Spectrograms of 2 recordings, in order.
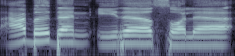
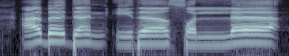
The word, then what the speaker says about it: عبدا إذا صلى: സല്ല ലാമിന് ശബ്ദമുണ്ട്, അതുകൊണ്ട് അബ്ദൻ ഇദ സല എന്നല്ല, അബ്ദൻ ഇദ സല്ല. ലാമിന് ശബ്ദമുണ്ട്, കട്ടി കൂട്ടി ഉച്ചരിക്കണം. ലാമിന് നീട്ട് ഫതഹാണ്, അതുകൊണ്ട് ഇവിടെ ഒരല്പം നീട്ടി ഉച്ചരിക്കുക.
